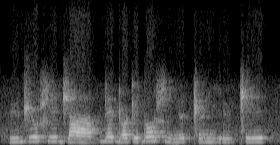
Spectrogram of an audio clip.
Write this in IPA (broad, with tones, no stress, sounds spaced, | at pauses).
y˨˦ d͡ʒ ʏ˦˥ o̯ ɕ ɪ˦˥ d͡ʒ a˧˩ | ɖ ɛ˦˥ ɖ ɔ˨˦ ʈ ɪ˨˦ d ɔ˦˥ ɕ i˧˩ n̪ ʏ˨˦ ǁ ʏ˨˦ n̪ i˦˥ ɾ y˨˦ ǁ ɪ˦˥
